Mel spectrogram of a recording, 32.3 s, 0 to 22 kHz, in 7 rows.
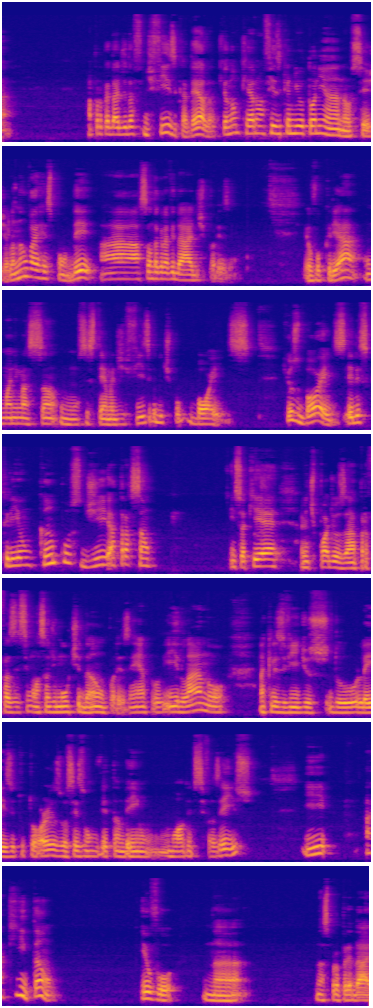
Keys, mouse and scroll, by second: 1.1 click, 7.2 click, 11.8 click, 13.4-14.0 shift+middle drag, 14.1-14.7 ctrl+shift+middle drag, 26.9-28.0 middle drag.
